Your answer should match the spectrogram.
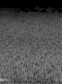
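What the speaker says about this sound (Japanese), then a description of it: "ちょっと滝の音で多分だいぶうるさいと思うんですけど" The Tsugane-otoshi waterfall in Nagasaki roars as a loud, unbroken wash of falling water, close and steady for a brief moment with no voices over it.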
